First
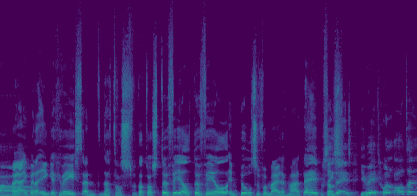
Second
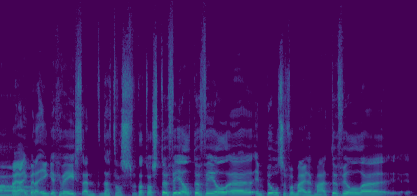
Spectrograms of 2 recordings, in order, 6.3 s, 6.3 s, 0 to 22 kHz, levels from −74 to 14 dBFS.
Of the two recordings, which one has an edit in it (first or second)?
first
